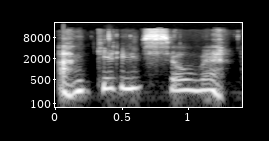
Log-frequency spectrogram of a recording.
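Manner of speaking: anger breaking into a laugh; laughing exasperation, not shouted; getting mad. Real, not acted. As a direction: mad but half laughing about it. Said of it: "can you hear me getting mad".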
